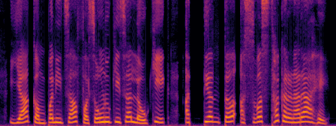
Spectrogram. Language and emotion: Marathi, disgusted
